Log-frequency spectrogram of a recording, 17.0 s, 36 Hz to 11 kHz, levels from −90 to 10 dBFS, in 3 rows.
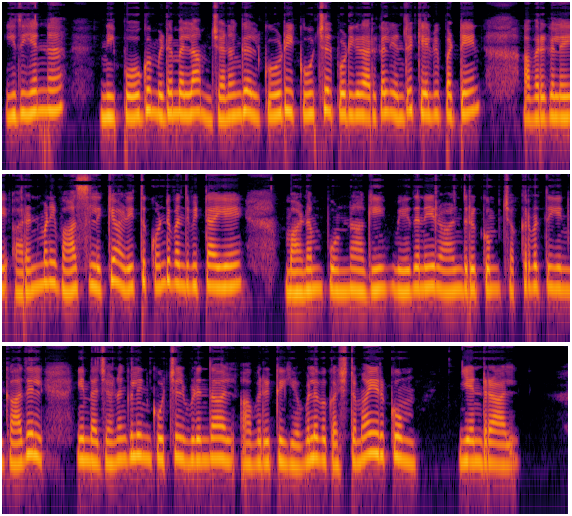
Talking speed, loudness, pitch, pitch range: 110 wpm, -14 LUFS, 230 Hz, 215-245 Hz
